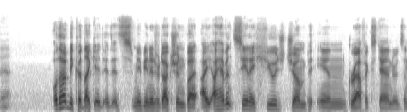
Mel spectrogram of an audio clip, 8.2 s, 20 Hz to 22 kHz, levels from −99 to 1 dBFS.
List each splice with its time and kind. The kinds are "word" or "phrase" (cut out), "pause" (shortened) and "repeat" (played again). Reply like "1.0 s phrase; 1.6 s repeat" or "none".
none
